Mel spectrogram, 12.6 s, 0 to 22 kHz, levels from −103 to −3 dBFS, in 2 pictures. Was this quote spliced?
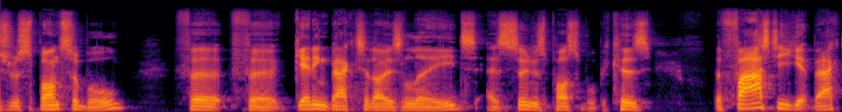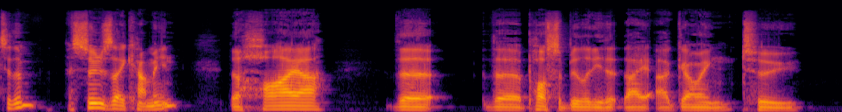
no; 0 cuts

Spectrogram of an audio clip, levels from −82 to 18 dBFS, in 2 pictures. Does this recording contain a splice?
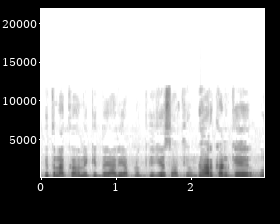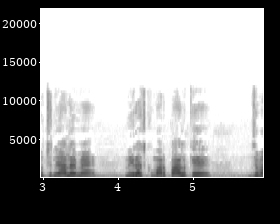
yes; 1 cut; at 2.1 s

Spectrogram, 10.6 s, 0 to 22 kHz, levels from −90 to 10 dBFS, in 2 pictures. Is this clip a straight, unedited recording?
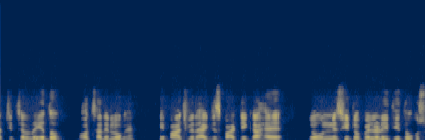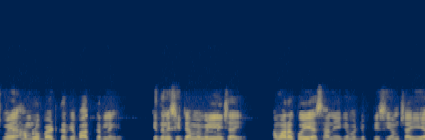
no; 1 cut; at 2.0 s

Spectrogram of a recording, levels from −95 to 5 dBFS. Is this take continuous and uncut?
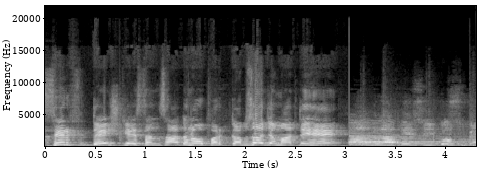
no; 1 cut; at 2.9 s

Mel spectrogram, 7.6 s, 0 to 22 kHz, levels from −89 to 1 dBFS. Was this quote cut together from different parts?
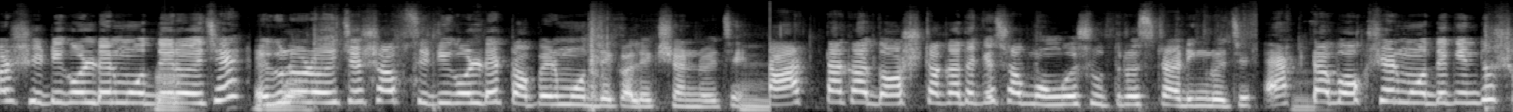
yes; 3 cuts; at 1.2 s, 3.8 s, 6.3 s

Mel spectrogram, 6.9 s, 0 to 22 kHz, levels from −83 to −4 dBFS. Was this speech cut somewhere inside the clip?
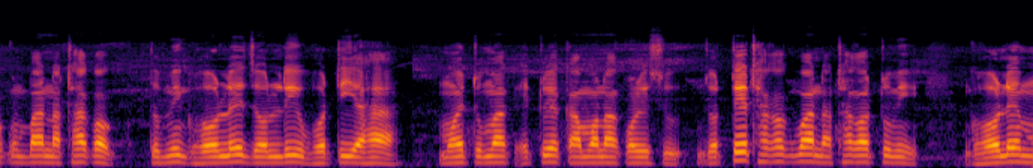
yes; 2 cuts; at 0.9 s, 2.8 s

